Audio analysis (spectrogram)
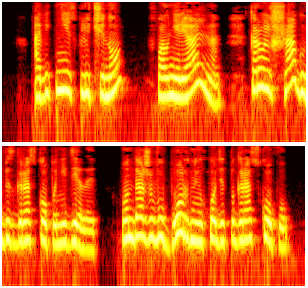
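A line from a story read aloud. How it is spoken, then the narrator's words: Shouted from above. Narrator (Russian): Дурында крикнула сверху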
